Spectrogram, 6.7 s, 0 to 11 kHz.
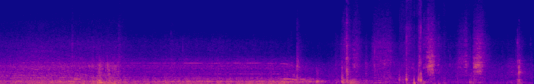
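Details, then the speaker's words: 2019 Grand Design Reflection 315RLTS, slide-out retracting: steady motor drone, then uneven clattering bursts as it bottoms out; normal clutch slip at full retraction, not gears grinding. "Now as the slide gets all the way in, you'll hear a little noise. It's okay to hear that. Nothing's grinding. That's the slide mechanism telling itself not to come in any further."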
